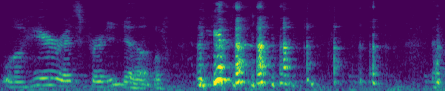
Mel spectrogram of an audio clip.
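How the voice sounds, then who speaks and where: A woman's voice amid noticeable background noise. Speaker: interviewee. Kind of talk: interview answer. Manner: frail elderly voice, slow with pauses. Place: home room.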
